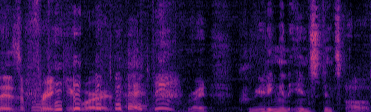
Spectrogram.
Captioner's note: laughter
